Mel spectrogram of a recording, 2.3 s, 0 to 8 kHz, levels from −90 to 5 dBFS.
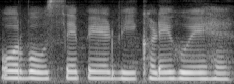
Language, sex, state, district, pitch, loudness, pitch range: Hindi, female, Uttar Pradesh, Saharanpur, 220 Hz, -14 LUFS, 210-225 Hz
